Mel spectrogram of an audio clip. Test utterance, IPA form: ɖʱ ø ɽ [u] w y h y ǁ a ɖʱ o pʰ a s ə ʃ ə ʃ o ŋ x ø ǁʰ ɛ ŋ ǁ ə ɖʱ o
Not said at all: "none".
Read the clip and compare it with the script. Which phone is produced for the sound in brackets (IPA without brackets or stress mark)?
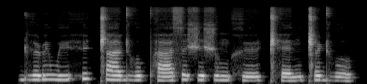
y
